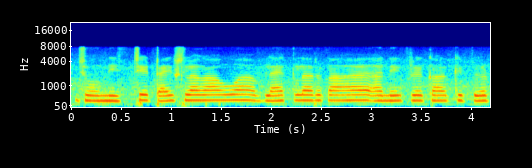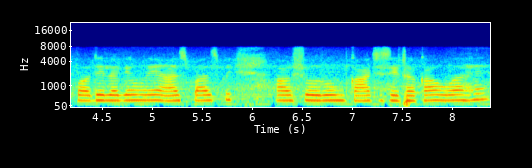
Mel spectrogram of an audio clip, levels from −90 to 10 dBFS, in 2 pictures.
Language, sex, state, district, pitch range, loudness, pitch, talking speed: Hindi, female, Chhattisgarh, Raipur, 225-235 Hz, -13 LUFS, 230 Hz, 195 wpm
